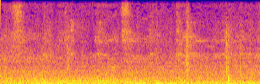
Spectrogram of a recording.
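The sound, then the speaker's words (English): A car driving in Texas, heard from inside the cabin, gives a steady low rumble of road and engine noise with faint higher whooshes passing over it. “Yeah, I'm driving now.”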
